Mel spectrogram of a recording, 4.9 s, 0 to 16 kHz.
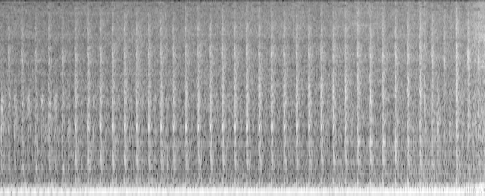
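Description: A V8 idles with a steady, fast, light ticking, roughly nine ticks a second, riding over the low hum. Cause suspected, not confirmed.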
